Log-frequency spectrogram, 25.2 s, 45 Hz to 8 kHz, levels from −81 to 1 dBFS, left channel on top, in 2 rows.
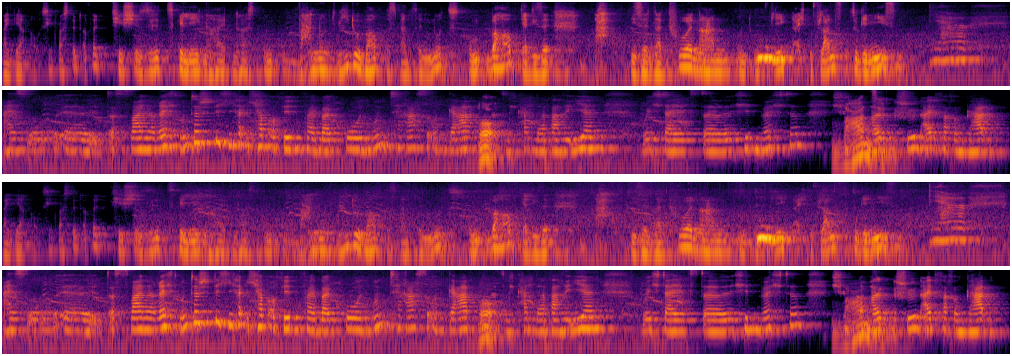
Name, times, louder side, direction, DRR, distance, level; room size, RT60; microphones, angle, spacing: voice 1, 0.0-7.6 7.9-11.3 18.5-18.8 23.0-23.8, left 3 dB, 60° left, 13 dB, 0.6 m, -27 dB
sound 1, 1.6-21.2, right 3 dB, 35° right, 0.5 m, -41 dB
voice 2, 9.4-9.8 11.6-25.0, right 2 dB, 75° right, 9 dB, 0.9 m, -25 dB
9.4 x 6.2 x 5.2 m, 0.85 s
head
